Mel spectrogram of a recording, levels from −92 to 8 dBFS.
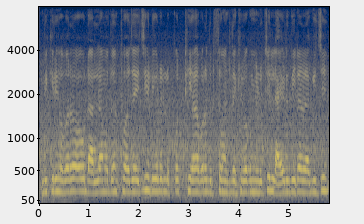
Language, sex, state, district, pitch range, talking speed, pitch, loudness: Odia, male, Odisha, Sambalpur, 175-185 Hz, 195 wpm, 180 Hz, -14 LUFS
